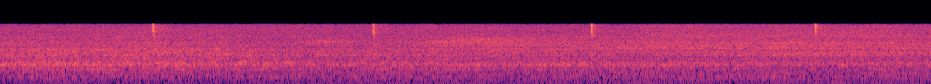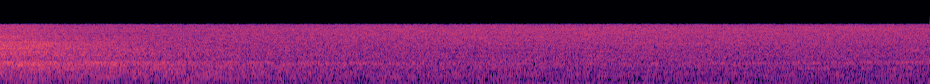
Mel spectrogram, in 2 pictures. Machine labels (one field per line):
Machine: valve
